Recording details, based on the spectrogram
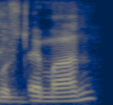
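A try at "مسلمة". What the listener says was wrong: but you're still saying na in the end, Musliman. still saying it. Kick the noon out. So get rid of noon. Just get rid of the noon. It's a lighter form. Muslima. The pronunciation of Muslima is a short ending pronoun, Muslima.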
